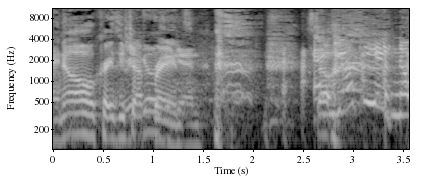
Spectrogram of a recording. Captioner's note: laughs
